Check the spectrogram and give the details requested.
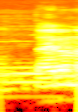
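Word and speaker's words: طَيْرًا: র দুই জবর রন কি হলো উচ্চারণ তয়রন তয়রন তয়রন আবাবিল তয়রন আবাবিল আকাই কো বলে কি তয়রন না তয়রন কয় না কেউ কয় যেমন চাচা বললো যে তায়রন কেউ বলে তয়রন না আর কাউ কয়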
